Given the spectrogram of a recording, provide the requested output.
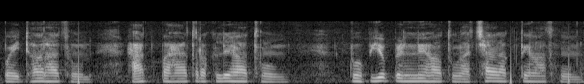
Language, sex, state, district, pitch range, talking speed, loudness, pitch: Bajjika, male, Bihar, Vaishali, 130-145 Hz, 135 wpm, -20 LUFS, 135 Hz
